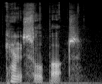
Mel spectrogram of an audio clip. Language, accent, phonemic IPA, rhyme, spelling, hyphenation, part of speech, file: English, UK, /ˈkæn.səlˌbɒt/, -ænsəlbɒt, cancelbot, can‧cel‧bot, noun, En-uk-cancelbot.ogg
- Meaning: A bot that sends messages to newsgroups to remove certain postings, especially spam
